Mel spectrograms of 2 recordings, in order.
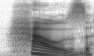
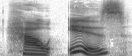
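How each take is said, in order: First: The words are contracted into one syllable. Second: Both words are said in full. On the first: The speaker calls it right. "but instead say" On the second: The speaker calls it wrong. "Most people don't say"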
